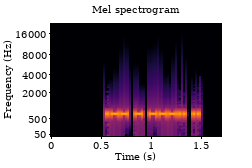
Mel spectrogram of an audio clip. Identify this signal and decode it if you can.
Morse code, heard as a keyed tone, about 52 wpm, 700 Hz. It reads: WT8I
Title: USA Call Signs - 4 Characters - Repeated 2x - 50wpm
